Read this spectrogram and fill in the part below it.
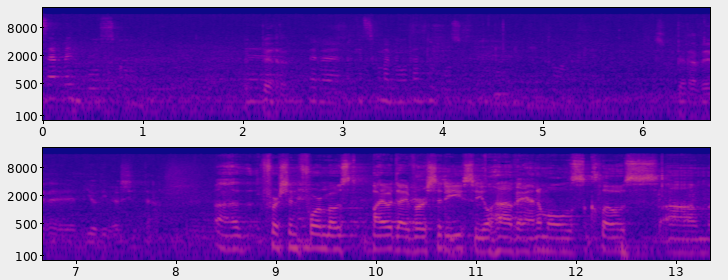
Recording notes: RAW WINE NY 2019. This talk was recorded by Heritage Radio Network as a part of RAW Wine NYC 2019's Speakers' Corner.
